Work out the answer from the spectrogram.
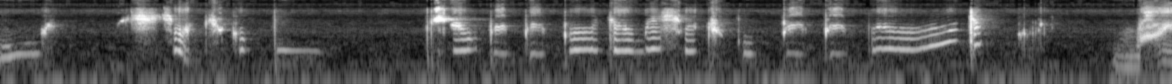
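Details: Indoor chatter from a talking pet parakeet: fast, squeaky imitated words broken by brief pauses, with a wavering whistled phrase near the end.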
